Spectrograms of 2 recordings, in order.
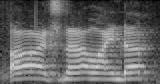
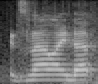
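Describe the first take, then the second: First: Sudden high, loud dismay; surprised. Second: Said in the usual way. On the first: Real, not acted. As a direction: blurt it out, shocked. Sees road misaligned, exclaims.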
